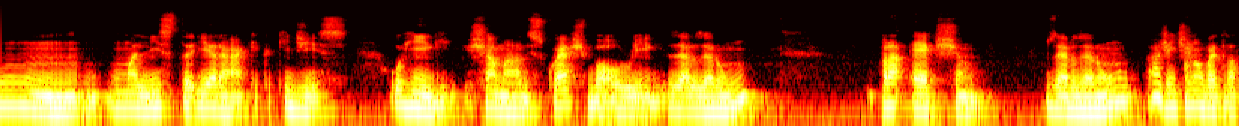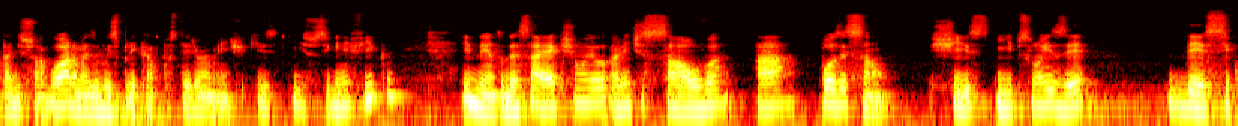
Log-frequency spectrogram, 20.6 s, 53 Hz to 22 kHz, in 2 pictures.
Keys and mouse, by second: 0.9 middle click, 3.3 click, 7.6 click, 15.1 click, 16.5 click.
